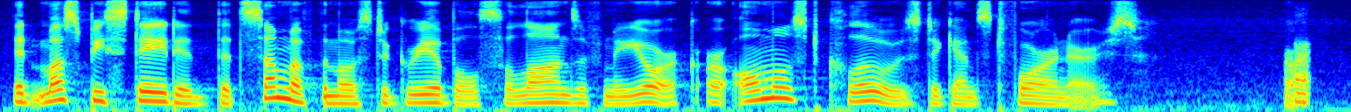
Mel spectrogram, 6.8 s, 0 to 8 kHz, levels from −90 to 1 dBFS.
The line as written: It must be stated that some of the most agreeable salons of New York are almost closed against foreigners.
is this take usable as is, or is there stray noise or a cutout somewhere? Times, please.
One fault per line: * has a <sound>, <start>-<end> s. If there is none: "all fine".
* has a laugh, 6.4-6.6 s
